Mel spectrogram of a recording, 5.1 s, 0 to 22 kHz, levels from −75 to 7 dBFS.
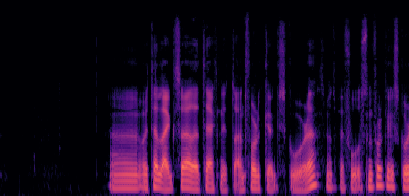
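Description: Throughout the speech, the sound is swirly and hollow, with smeared consonant attacks and more watery noise than a single encode would leave. That points to generation loss, likely from about five successive MP3 passes at a rate that fits 96 kbit/s, each requantising on a shifted frame grid.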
